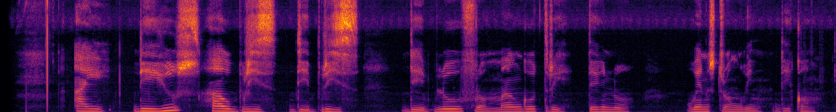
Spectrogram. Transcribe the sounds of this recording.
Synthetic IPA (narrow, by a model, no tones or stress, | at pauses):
ʔaj | dejuzhawbɾiz | debɹiz | deblofɹɔ̃mːãŋɡotɹi | tekno | wɛ̃nstɹɔ̃ŋwĩndekʰɔ̃m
